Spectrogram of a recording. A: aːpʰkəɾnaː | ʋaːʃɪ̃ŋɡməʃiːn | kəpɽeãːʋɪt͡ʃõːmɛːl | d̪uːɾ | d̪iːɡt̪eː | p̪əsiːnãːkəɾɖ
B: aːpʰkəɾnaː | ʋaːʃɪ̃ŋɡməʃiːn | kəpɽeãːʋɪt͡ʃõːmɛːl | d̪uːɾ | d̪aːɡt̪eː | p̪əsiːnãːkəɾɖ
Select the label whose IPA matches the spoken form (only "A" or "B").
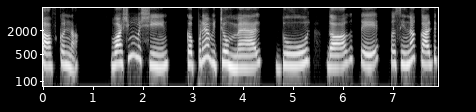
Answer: B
